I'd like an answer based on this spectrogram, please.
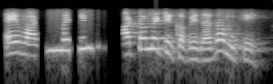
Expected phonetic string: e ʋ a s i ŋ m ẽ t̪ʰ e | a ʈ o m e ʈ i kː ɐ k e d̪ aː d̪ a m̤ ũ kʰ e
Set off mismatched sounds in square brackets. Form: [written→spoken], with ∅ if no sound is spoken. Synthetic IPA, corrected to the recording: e ʋ a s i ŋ m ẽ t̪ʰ [e→i] | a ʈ o m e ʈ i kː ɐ [k→p] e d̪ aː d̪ a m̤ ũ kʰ e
